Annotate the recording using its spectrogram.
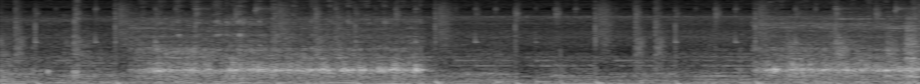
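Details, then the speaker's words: Loud grinding, whirring power reamer with rough scraping, sequentially sized reamers reshaping the arthritic hip socket during direct anterior total hip replacement, with background music. "Using a reaming device, we carefully reshape the hip socket. We sequentially size up these bone graders until we have cleared away the arthritic bone and cartilage."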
